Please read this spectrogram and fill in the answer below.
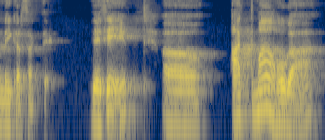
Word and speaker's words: आत्मा: कंजंग consonant होता है, जोड़ाक्षर, वो ठीक से उच्चारण नहीं कर सकते। जैसे आत्मा होगा तो आत्मा को अत्ता कहेंगे, तत्वमसी होगा तो तप तमसी कहेंगे।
